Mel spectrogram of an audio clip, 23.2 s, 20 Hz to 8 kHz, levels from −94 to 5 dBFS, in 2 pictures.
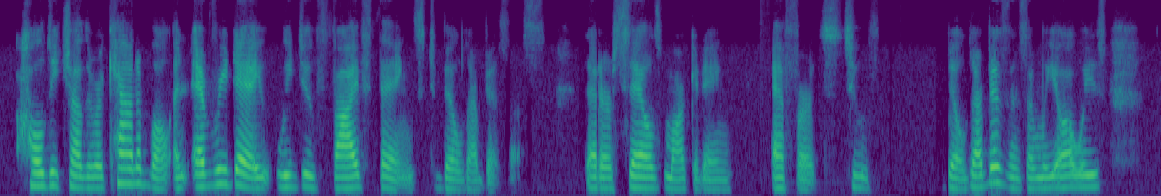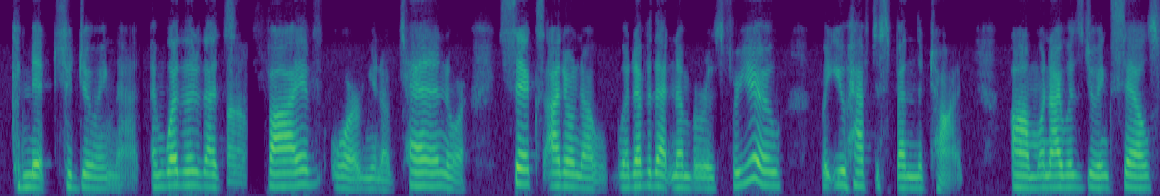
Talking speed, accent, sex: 165 wpm, American, female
